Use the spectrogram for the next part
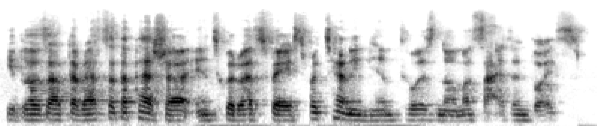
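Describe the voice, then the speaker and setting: A man with a bright, forceful voice at a middle pitch narrates a cartoon script. He reads the stage directions aloud as part of a table reading. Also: fairly even intonation, quick pace.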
